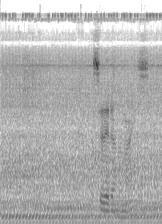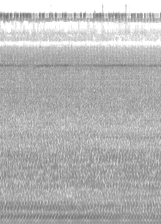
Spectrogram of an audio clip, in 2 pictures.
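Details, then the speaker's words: Neighbour's Midea HealthGuard washer in spin, heard at night: heavy rhythmic thumping drone about four beats a second, intensifying as the drum accelerates; it unbalanced twice, worse than own washer with damaged heating element. Loud vibration, out-of-balance or loose part suspected. "Tá pior que a minha quando com a resistência estragada, né? A minha não tem isso tudo. Mas o barulho é semelhante. Mas ela não sai do lugar."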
